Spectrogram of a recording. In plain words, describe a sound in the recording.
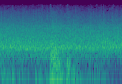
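A body slams onto a wrestling ring mat with a heavy thud.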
